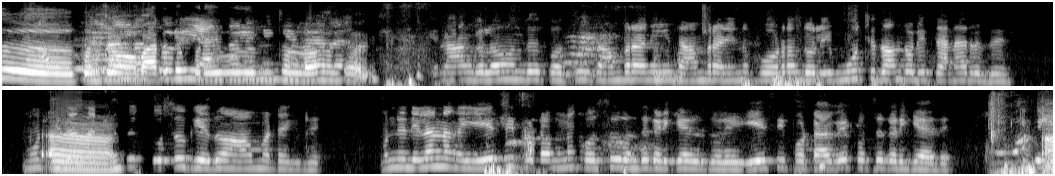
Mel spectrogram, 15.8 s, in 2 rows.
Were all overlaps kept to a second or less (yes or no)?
no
